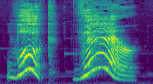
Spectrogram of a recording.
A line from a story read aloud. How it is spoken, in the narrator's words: said Prince Henry urgently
